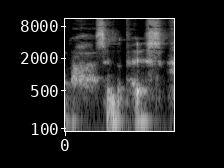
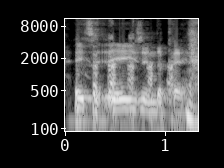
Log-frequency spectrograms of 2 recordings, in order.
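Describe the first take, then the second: First: Whispered, dismayed aside to himself; under his breath. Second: Said in the usual way. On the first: Retold or imitated. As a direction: breathe it out like a private curse. Muttering to himself after bad shot.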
